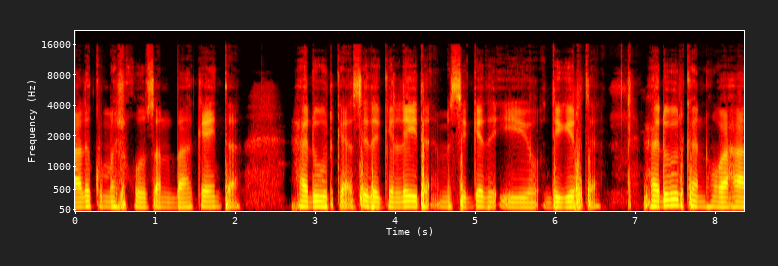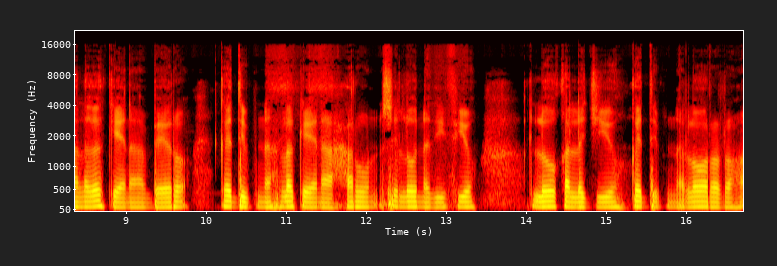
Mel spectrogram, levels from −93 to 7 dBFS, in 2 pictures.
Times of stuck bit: 12.77-13.27

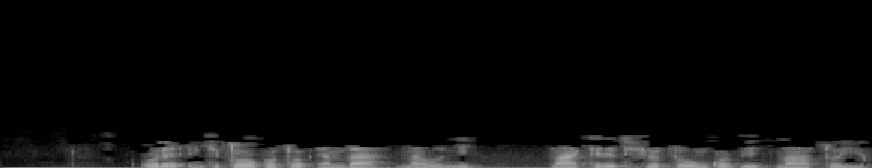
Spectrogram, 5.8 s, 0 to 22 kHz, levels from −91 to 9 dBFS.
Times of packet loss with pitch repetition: none

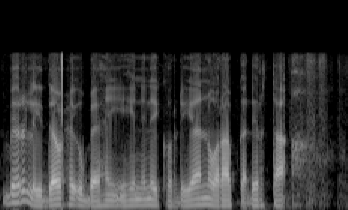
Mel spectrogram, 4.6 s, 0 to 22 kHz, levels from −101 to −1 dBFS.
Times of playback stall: none

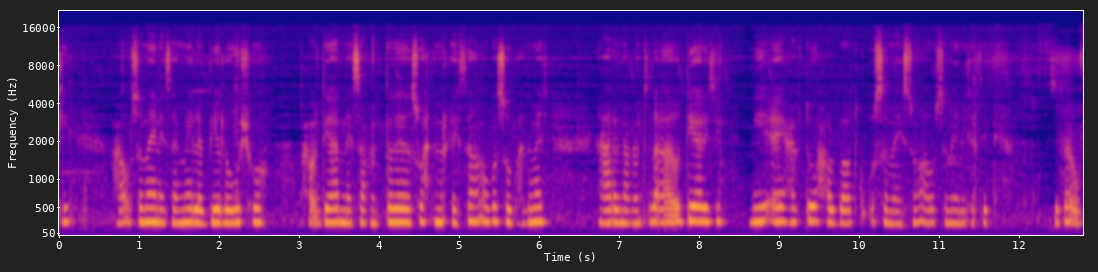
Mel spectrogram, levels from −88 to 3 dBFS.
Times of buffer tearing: none

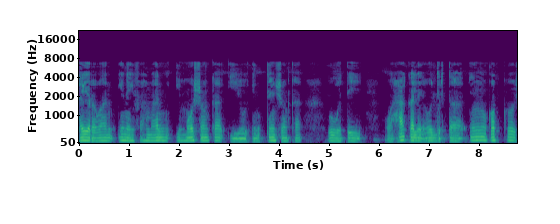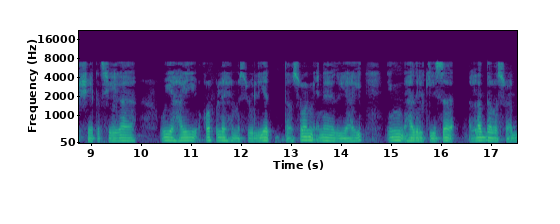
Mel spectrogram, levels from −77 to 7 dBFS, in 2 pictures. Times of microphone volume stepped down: none

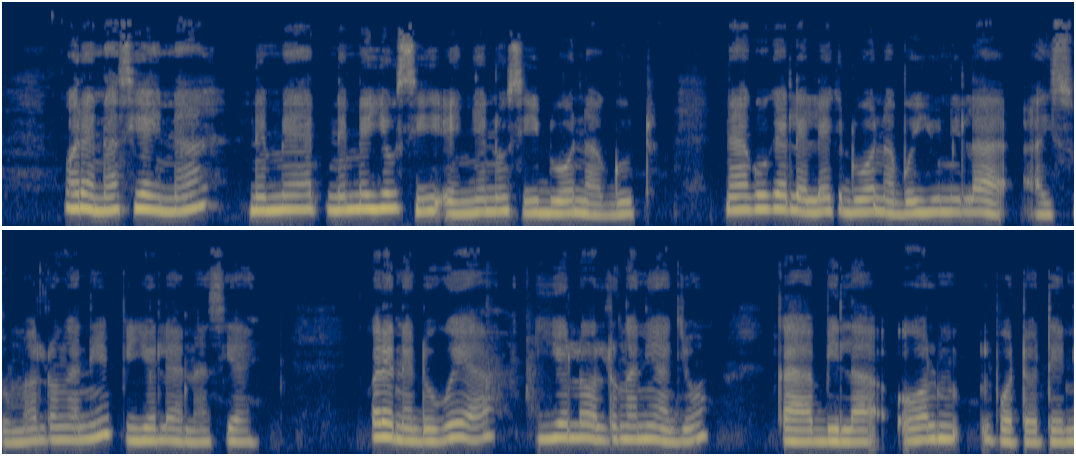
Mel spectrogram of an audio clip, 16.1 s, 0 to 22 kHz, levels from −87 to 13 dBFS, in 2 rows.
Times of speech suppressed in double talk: none

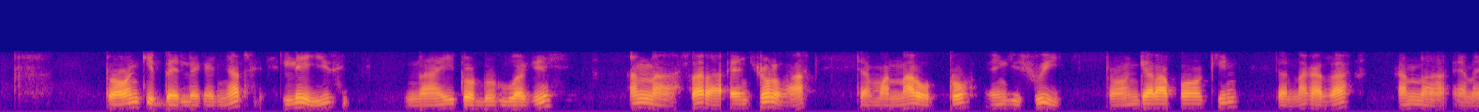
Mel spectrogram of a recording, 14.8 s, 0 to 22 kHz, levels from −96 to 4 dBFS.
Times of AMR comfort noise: 0.00-0.14, 0.52-1.06, 3.64-4.04, 5.82-6.26, 8.32-8.56, 10.76-11.06, 12.54-12.76, 13.78-13.94

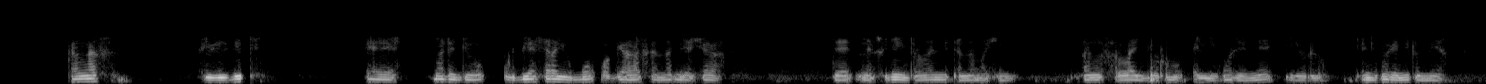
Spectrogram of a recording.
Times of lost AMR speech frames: 3.22-3.24

